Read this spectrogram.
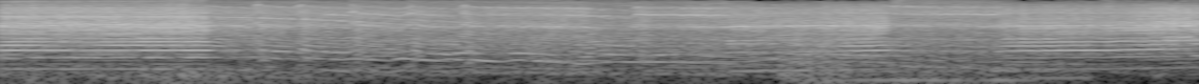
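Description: A racing car engine drops in pitch and crackles as the car brakes and shifts down.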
